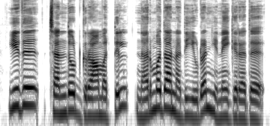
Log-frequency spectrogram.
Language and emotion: Tamil, neutral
